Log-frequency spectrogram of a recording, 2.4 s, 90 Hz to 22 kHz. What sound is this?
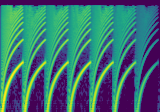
shipdestpart1-chiptone
8-bit, 8bit, chippy, chiptone, lo-fi, retro, vgm, video-game, videogame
